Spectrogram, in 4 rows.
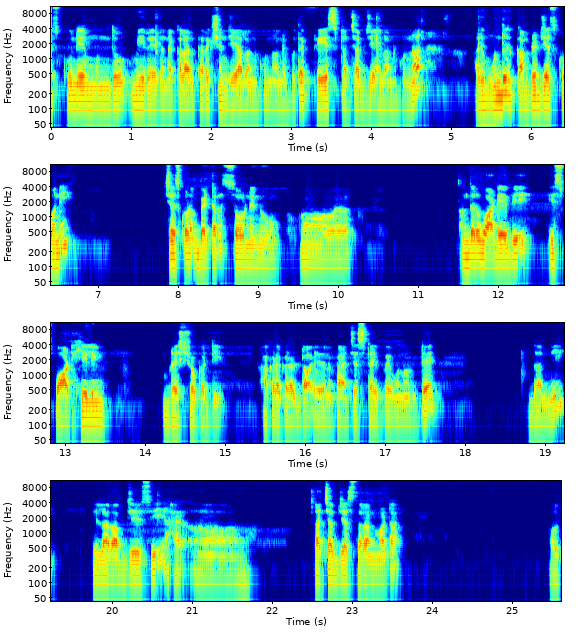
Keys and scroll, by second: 1.2 ctrl+=, 4.0 ctrl+=, 4.6 space, 5.1 space, 15.9 space, 16.4 space, 18.5 space, 19.0 space, 20.6 space, 21.1 space, 24.4 space, 24.9 space.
